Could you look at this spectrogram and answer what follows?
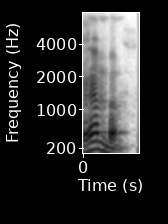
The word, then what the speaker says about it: Рамбам: Поэтому Раби Моше бен Маймон называется всегда Рамбам на первый слог ударения, а Раби Моше бен Нахман называется Рамбан на второй слог ударения. Это вот подсказка.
